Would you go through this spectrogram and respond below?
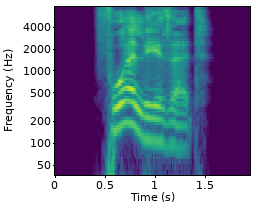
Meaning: second-person plural dependent subjunctive I of vorlesen
- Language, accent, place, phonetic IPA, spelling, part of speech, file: German, Germany, Berlin, [ˈfoːɐ̯ˌleːzət], vorleset, verb, De-vorleset.ogg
